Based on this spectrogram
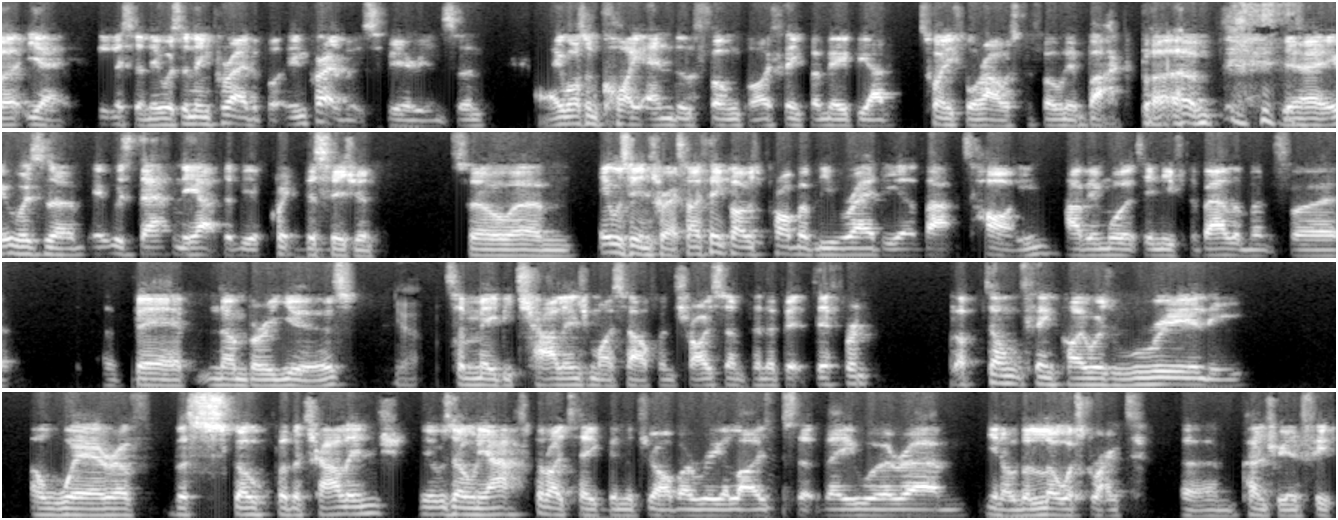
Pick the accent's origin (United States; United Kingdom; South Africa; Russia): United Kingdom; Wales; as a Welshman, you get a British passport.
